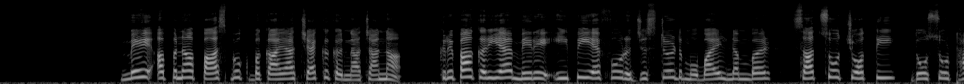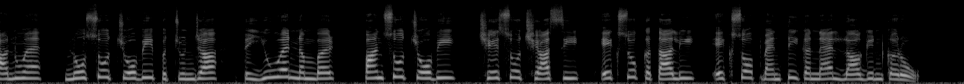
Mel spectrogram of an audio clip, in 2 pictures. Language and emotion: Dogri, neutral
